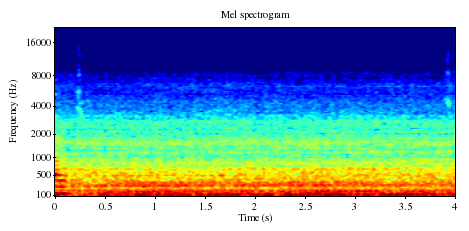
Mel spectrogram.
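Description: Steady low rumble of a car driving along a country road, engine and tyre noise heard from inside the cabin.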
